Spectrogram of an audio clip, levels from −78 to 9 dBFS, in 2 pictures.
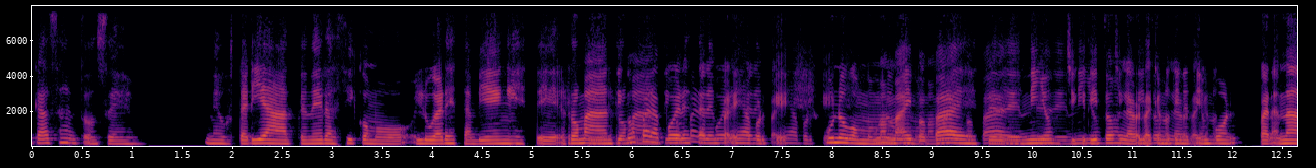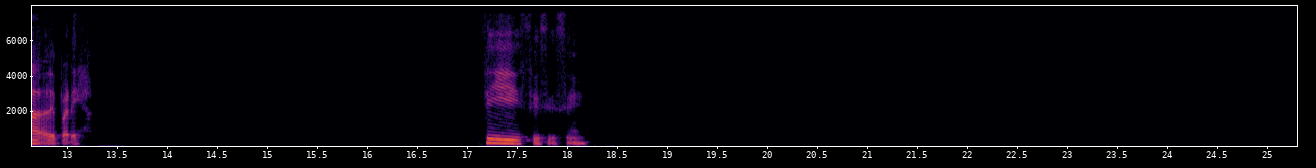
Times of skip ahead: none

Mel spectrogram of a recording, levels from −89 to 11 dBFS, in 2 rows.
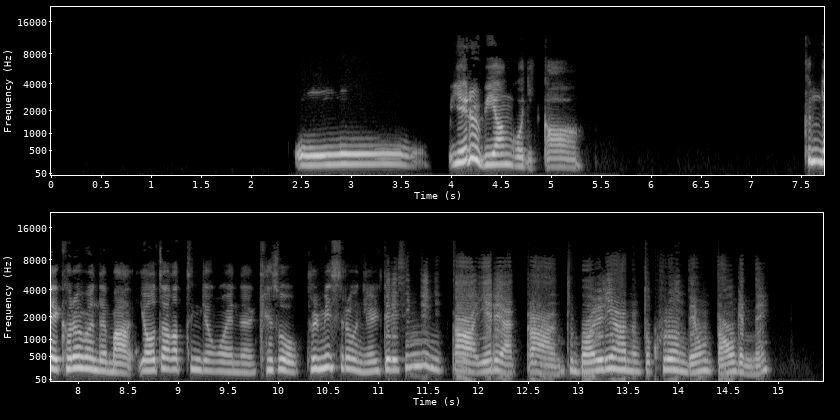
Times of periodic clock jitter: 11.08-15.45

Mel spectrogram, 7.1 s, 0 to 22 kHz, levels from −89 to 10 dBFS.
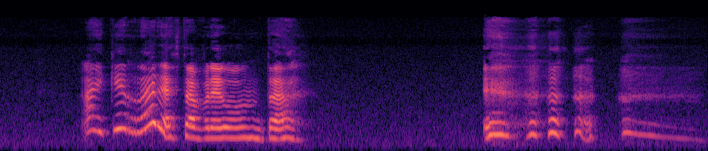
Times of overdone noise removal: none

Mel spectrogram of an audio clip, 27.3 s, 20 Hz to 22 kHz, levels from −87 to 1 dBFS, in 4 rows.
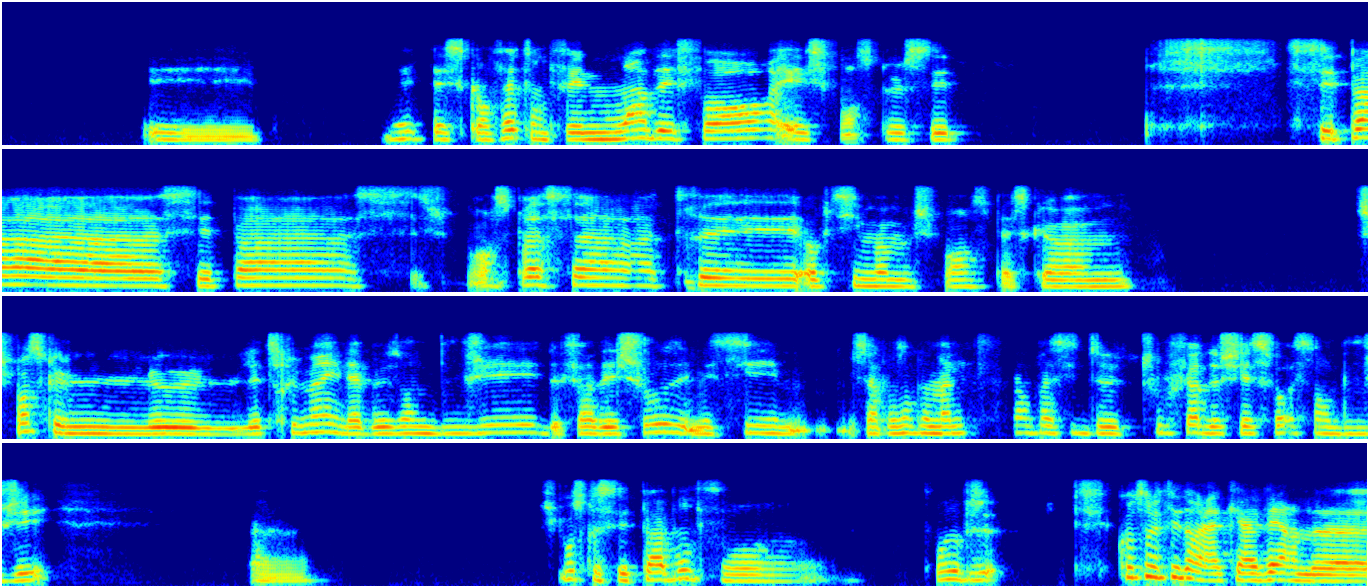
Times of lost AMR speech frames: none

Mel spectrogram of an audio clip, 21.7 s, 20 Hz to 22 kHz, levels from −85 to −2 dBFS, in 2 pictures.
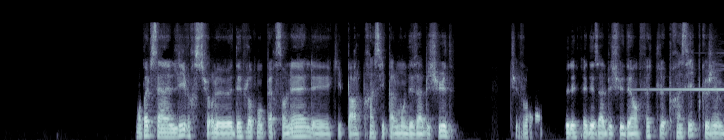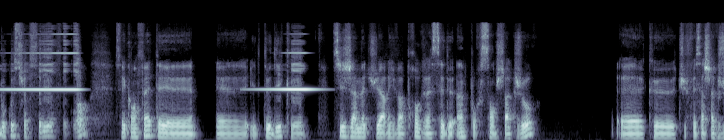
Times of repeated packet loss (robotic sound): none

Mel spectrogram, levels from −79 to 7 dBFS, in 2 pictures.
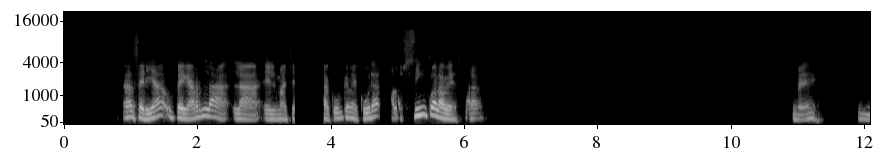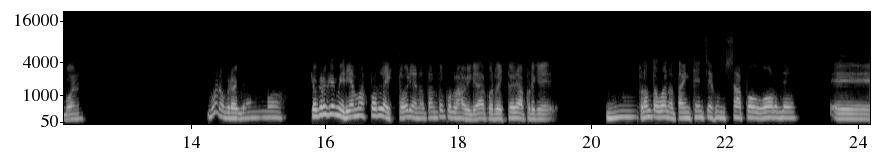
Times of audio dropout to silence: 3.46-3.91

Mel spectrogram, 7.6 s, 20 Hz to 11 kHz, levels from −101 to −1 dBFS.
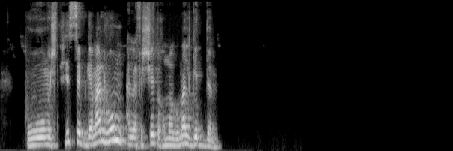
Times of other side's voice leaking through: none

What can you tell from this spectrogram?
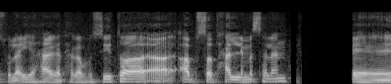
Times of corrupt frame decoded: none

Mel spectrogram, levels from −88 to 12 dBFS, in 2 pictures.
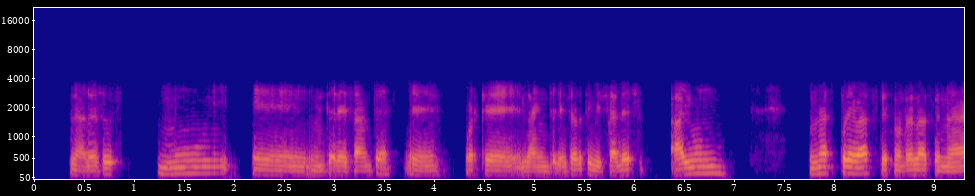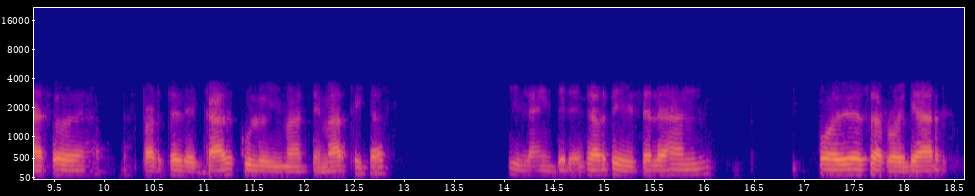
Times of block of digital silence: none

